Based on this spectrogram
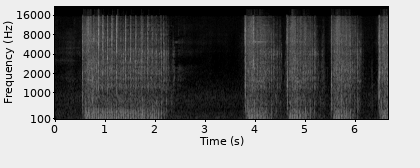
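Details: Stihl FS100 4-Mix brushcutter after service (new fuel filter, air filter, plug, valve clearances, throttle cable adjusted) on fresh 50:1 fuel: starts, holds a steady high buzz and takes quick blips cleanly with no stumbling; normal running, drive gear sounds dry.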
